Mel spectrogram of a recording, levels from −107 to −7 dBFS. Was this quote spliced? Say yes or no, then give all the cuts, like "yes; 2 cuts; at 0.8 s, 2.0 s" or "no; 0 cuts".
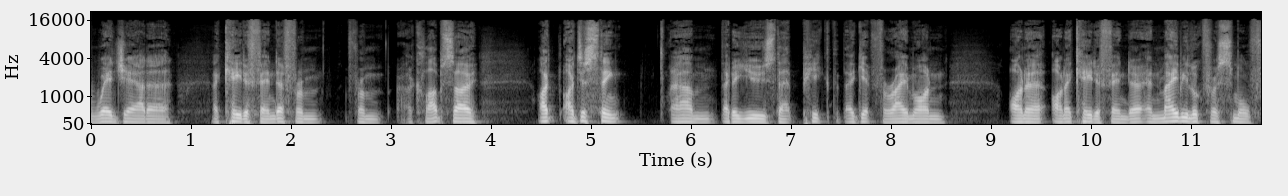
yes; 1 cut; at 6.4 s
